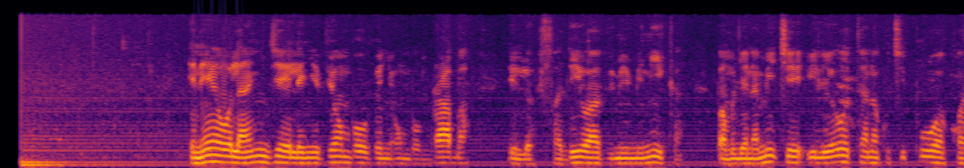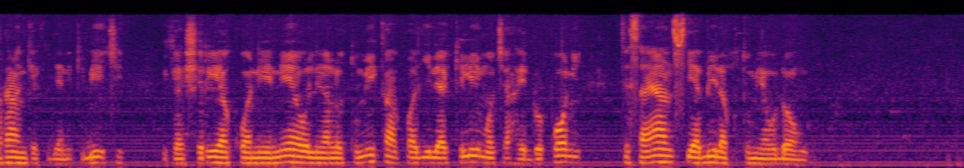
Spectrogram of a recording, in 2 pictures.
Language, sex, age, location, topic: Swahili, male, 25-35, Dar es Salaam, agriculture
